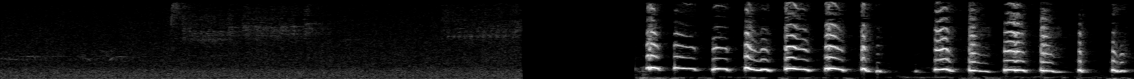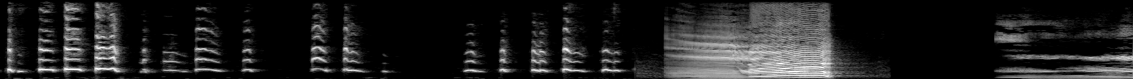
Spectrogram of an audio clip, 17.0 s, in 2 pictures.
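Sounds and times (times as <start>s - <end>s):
high-pitched bird calls: 4.8s - 13.3s.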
